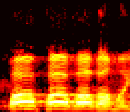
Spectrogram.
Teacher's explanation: ओष्ठ word है। ये ओष्ठ के द्वारा स्पर्श उच्चारित होते हैं।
